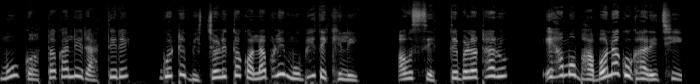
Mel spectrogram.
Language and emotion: Odia, fearful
